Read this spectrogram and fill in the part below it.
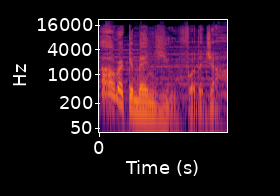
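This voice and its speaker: Deep old statesman guy, gentle and formal, voice swoops a lot, game scene. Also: wildly swooping pitch, faint music behind, full character voice. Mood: courteous. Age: older. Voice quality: gravelly and low. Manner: slow, measured, courteous. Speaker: retiring elder statesman. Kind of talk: video game cutscene dialogue.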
